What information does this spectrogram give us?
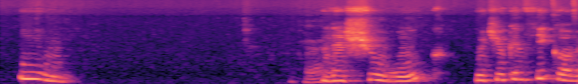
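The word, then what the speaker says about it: שורוק: The shuruk, which you can think of as a punch in the belly that makes you go. Okay, and it's spelled SHOO // SHOO /ROO-K. Sharuk.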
